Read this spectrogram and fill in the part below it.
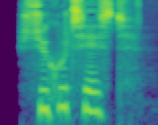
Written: psykotest

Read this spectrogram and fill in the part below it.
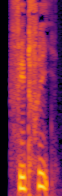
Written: fedtfri

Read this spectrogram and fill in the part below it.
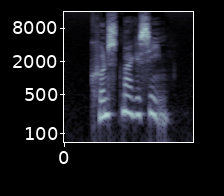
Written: kunstmagasin

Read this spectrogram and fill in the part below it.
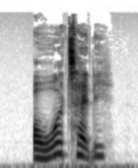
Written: overtallig

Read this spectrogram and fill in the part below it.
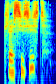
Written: klassicist

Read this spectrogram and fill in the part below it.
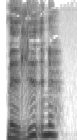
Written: medlidende

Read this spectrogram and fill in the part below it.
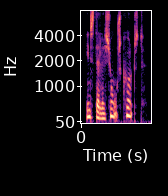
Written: installationskunst

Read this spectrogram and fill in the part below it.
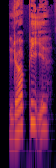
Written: lobbye

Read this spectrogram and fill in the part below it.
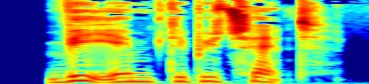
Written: VM-debutant

